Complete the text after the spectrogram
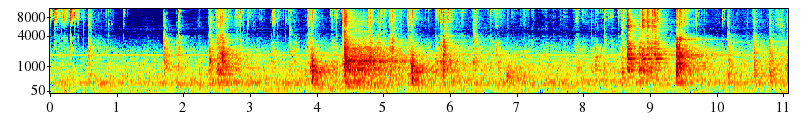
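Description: Metal keys jingle and scrape in a lock.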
